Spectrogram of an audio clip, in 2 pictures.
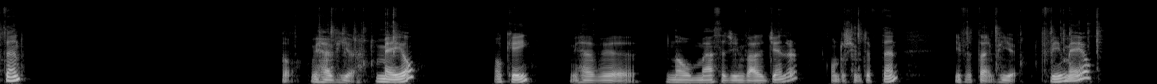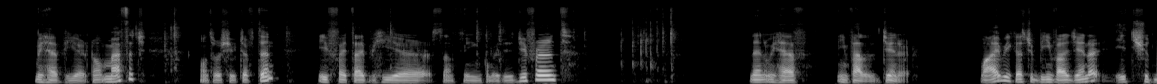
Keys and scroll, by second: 8.3 ctrl+shift+F10, 13.1 ctrl+shift+F10.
